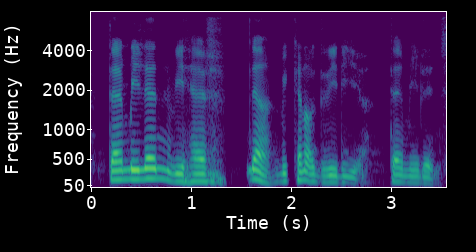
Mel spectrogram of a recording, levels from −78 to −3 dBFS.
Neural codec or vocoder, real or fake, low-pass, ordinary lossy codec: autoencoder, 48 kHz, 32 numbers a frame, DAC-VAE, trained on Japanese speech; fake; 7.2 kHz; none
